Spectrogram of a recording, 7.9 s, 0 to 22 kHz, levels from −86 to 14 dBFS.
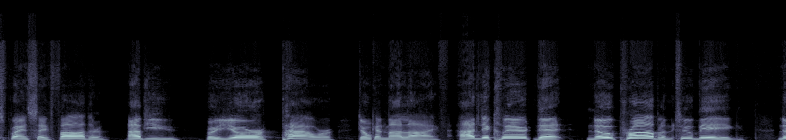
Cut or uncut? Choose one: cut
